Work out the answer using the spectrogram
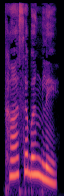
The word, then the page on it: ಖಾಸಬಂಗ್ಲೆ: khāsabaŋgle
